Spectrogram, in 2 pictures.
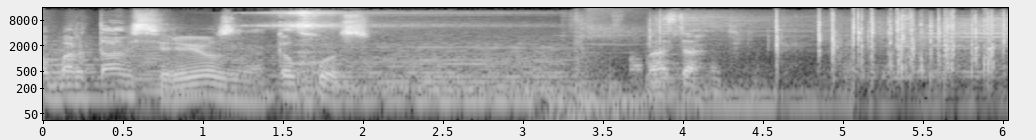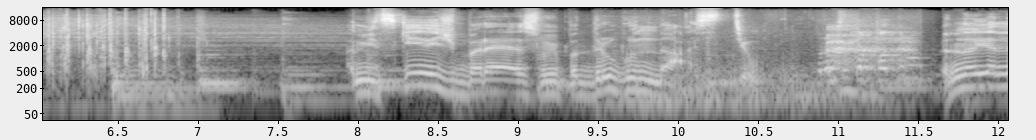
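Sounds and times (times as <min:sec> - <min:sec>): background music: 0:00.0 - 0:12.0
small group applauding: 0:04.6 - 0:07.1.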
